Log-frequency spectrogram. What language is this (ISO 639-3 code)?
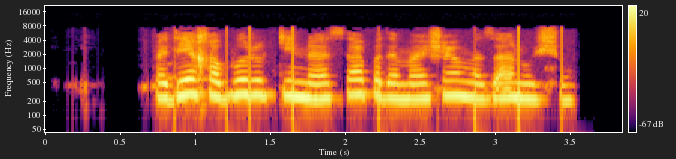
pus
